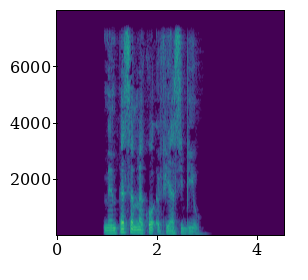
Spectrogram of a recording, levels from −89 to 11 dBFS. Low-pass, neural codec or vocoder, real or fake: 7.2 kHz; none; real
